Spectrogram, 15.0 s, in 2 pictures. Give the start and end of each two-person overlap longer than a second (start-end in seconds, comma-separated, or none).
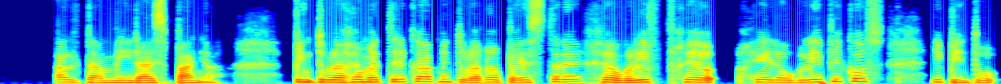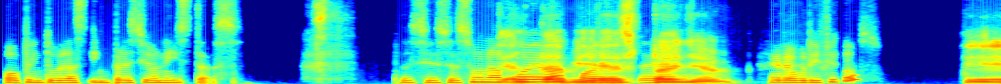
11.2-12.6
